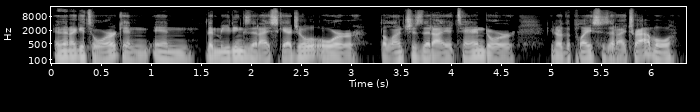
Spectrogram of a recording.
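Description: A man's voice: on the low side, fairly even intonation, brisk, darkish tone, dry recording, studio quality. A man speaking earnestly and emphatically in a casual podcast conversation. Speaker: podcast co-host.

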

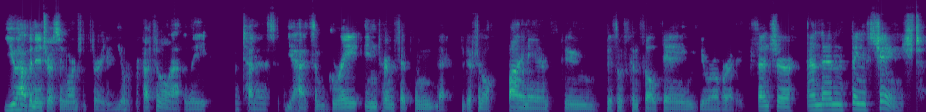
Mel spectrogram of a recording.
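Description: Man, podcast host, very low voice, husky, upbeat, rambling questions, faint music behind. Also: normal speed, lo-fi sound. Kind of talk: podcast intro and interview questions.

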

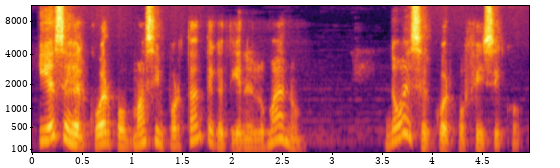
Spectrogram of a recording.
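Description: Very animated yet warm and husky, her low voice keeps a moderate pace. The astrologer, a second-language Spanish speaker, gives an unscripted horoscope and spiritual talk to her audience over music.

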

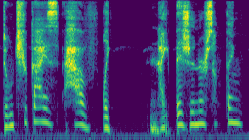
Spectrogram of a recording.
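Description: A woman's voice: fairly high pitch, lively intonation, normal speed, gravelly, fairly bright tone, breathy edge, no echo, exaggerated voice. An actress playing a blunt, foul-mouthed young woman who leads the group with impatient exasperation. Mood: tense. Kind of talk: audio drama acting.

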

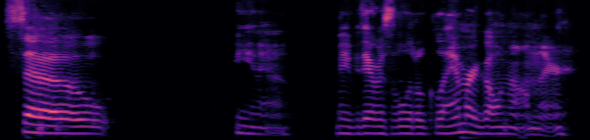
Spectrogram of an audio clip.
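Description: A young adult woman, a podcast co-host, excitedly recounting history from notes in a casual chat, prone to giggles. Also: low-pitched, unhurried.

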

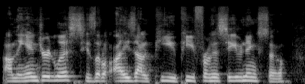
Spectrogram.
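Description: A man with a slightly high voice co-hosts a live sports podcast. He talks casually and addresses the viewers directly. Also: steady tone, very fast, fairly bright tone. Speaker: podcast co-host.

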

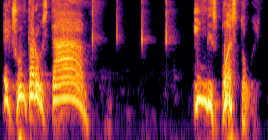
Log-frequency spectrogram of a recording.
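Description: Very high squeaky Chicano radio jokester. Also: male voice, measured pace, creaky, a bit bright, full character voice. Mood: mocking. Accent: Mexican-American Chicano. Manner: mocking, exclamatory, slangy. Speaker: radio comedy host. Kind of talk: animated comic rant with Spanglish slang.

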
